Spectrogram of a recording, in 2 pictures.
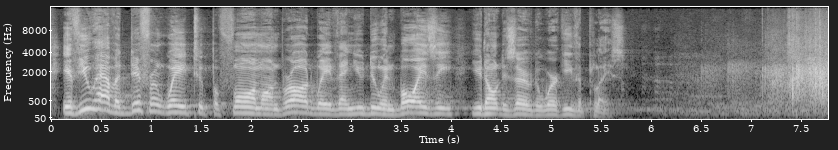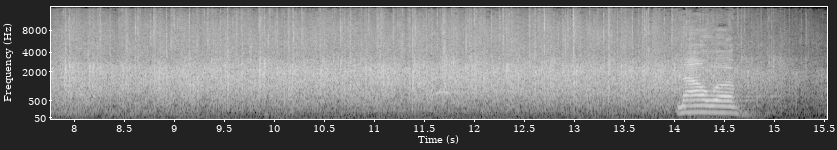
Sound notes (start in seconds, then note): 12.3 applause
